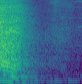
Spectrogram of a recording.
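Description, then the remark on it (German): A single sharp sneeze, a loud, breathy burst that fades quickly into a low, lingering hum, with no talking during it. “Gesundheit. Boah, danke.”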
